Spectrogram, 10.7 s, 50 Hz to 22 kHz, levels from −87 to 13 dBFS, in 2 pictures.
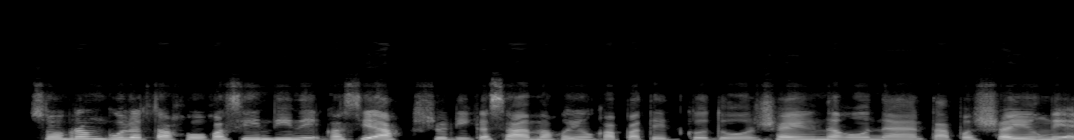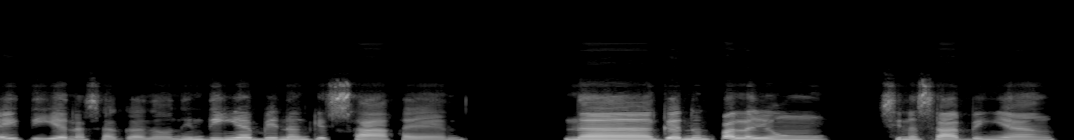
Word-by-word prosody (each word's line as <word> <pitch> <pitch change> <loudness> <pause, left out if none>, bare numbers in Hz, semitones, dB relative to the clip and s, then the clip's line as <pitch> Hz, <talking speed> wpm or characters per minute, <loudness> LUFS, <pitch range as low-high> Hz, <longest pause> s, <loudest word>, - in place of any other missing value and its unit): Sobrang 295 0 0
gulat 255 -2 +1
ako 200 -3 +1
kasi 245 +2 -1
hindi 240 0 0
na 235 - -1
kasi 225 0 +1
actually 215 -2 0
kasama 195 -1 +1
ko 205 - -5
'yung 190 -1 -5
kapatid 180 -1 -3
ko 160 -2 -5
dun, 150 +1 -6
siya 190 +2 +1
'yung 200 +1 -2
nauna 180 -6 -2
tapos 160 +5 -4
siya 200 -1 +3
'yung 195 - -4
may 190 - 0
idea 180 -1 -1
na 165 - -6
sa 165 -3 -7
ganun. 150 +2 -7
Hindi 220 +3 -1
niya 245 - +6
binanggit 225 -2 -1
sa'kin 170 -6 -2 0.6
na 210 0 +7
ganun 230 +2 +3
pala 210 -2 +4
'yung 200 -2 -3 0.2
sinasabi 185 -3 -2
niyang 165 -1 -3
195 Hz, 195 wpm, -23 LUFS, 175-220 Hz, 0.6 s, na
